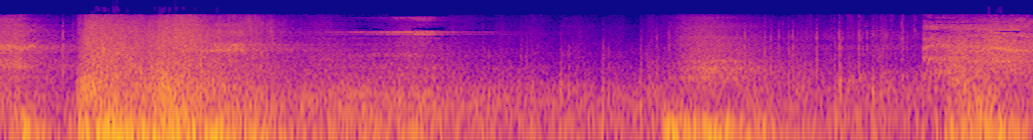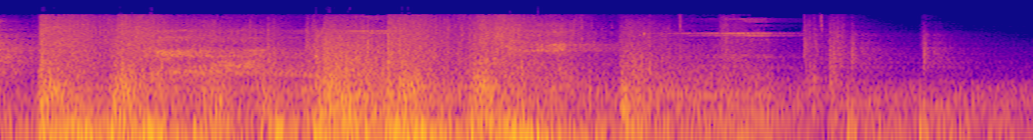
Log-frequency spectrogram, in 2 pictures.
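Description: A blade slashes and tears into flesh in loud, fast bursts.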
